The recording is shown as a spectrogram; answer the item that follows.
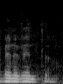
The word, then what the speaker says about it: Benevento: Benevento? – Yes, yes.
